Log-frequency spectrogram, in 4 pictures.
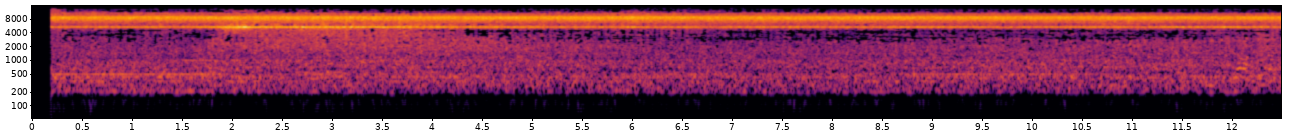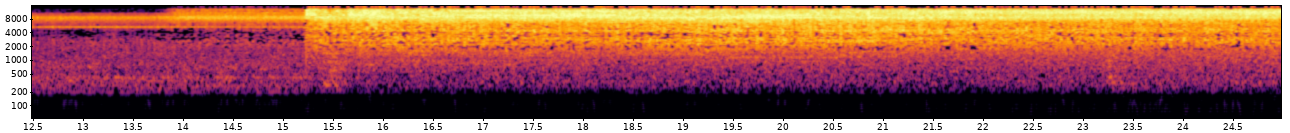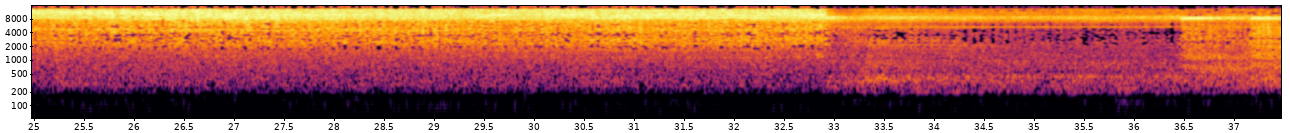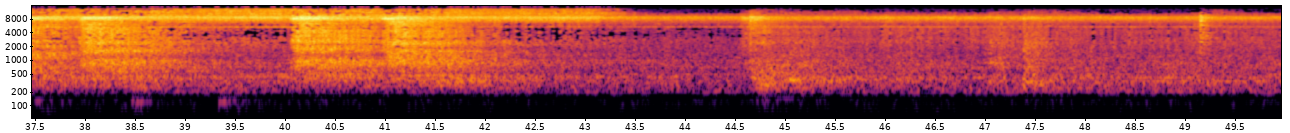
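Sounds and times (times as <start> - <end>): cutting torch hissing: 13.8 - 43.4.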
